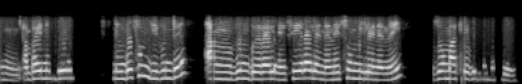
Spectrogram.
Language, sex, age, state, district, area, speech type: Bodo, female, 18-30, Assam, Kokrajhar, rural, conversation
